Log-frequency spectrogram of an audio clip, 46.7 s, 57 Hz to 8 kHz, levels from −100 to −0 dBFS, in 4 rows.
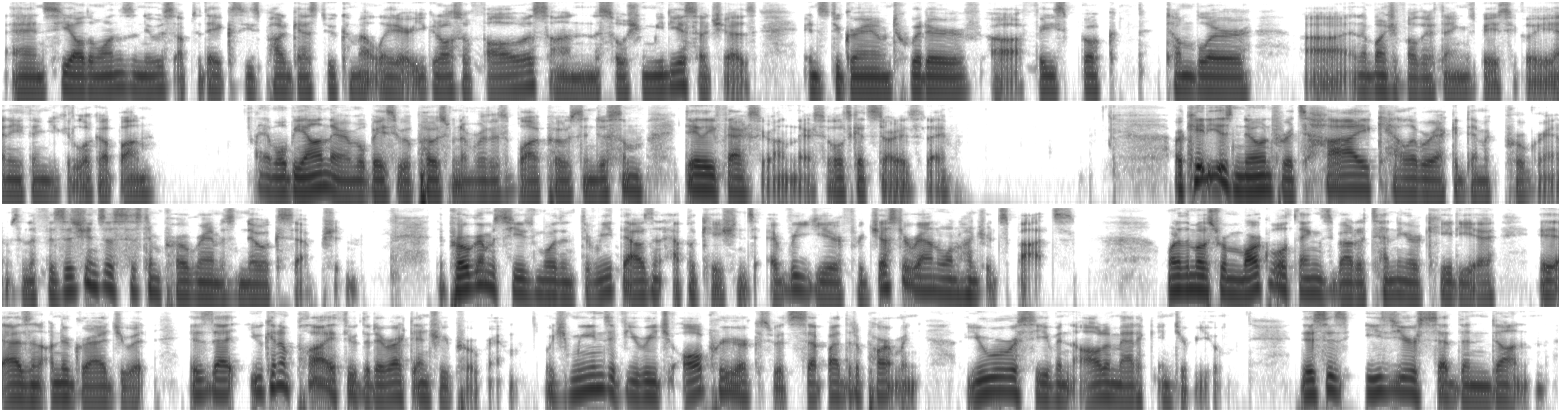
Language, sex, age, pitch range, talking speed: English, male, 20-39, 95-120 Hz, 195 wpm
